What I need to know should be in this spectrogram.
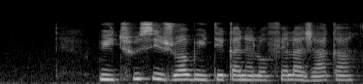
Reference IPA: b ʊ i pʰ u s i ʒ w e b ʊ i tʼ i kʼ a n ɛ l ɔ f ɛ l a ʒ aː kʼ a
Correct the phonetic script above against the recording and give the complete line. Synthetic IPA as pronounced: b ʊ i tʰ u s i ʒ w a b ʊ i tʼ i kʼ a n ɛ l ɔ f ɛ l a ʒ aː kʼ a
